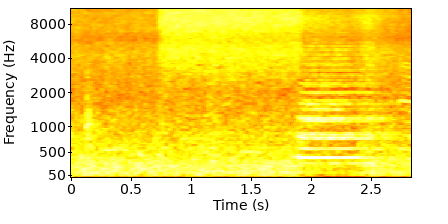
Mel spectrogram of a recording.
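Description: The Matheran toy train rumbles steadily along with a loud hissing rush, then a sustained multi-tone horn blares near the end.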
